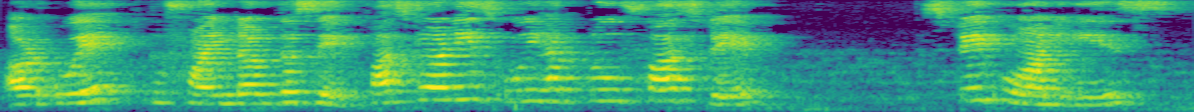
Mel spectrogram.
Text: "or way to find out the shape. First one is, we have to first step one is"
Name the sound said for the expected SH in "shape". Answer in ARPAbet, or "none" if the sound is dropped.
S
